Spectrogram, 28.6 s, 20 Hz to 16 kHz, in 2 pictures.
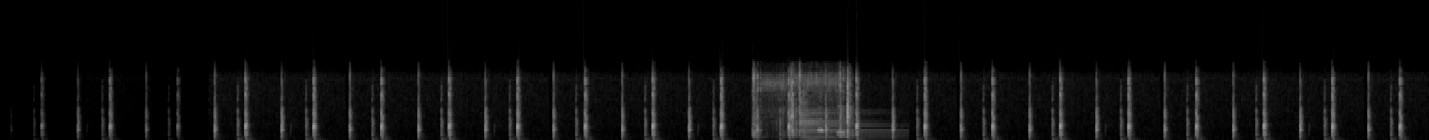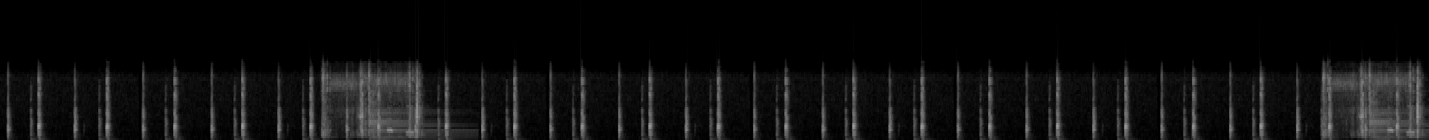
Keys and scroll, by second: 1.6 w, 2.9 s, 4.0 a, 4.4 w, 10.5 s, 11.7 w, 12.8 d, 19.3 s, 20.6 w, 21.6 a, 22.1 w, 24.7 w.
